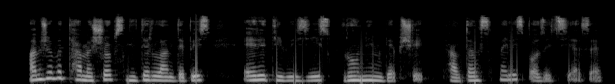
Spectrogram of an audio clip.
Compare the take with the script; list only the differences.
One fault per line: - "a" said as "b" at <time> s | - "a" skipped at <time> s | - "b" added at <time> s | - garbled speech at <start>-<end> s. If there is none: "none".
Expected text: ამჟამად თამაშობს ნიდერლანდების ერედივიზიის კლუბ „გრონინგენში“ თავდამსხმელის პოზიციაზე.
- "კლუბ" skipped at 3.3 s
